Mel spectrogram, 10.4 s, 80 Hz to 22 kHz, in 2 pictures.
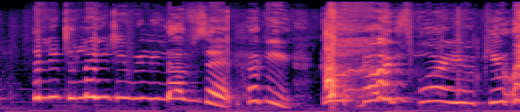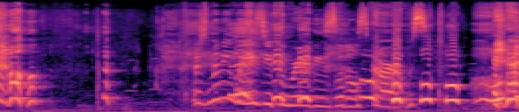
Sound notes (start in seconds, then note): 4.9 laughs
